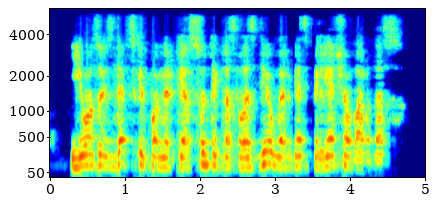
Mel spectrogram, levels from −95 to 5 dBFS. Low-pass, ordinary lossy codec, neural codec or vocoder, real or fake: 5.4 kHz; AAC, 24 kbps; none; real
